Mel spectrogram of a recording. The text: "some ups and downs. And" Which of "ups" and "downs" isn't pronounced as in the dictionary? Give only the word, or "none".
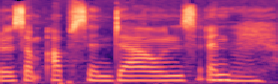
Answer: none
